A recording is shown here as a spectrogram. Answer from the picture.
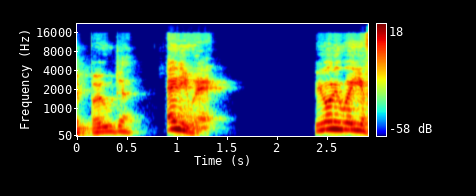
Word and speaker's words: Buddha: Is it Buddha or Buddha? I always used to say Buddha. Body like Buddha. But in America, they always say Buddha.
